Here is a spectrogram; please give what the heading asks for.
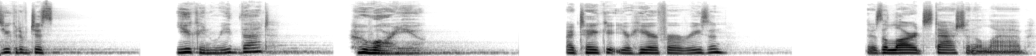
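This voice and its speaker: Casting: hardened female game soldier, lowish voice, unhurried, wry and gritty, dramatic sci-fi delivery. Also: vocal fry, big-room sound. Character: tough, sardonic female sci-fi outrider soldier. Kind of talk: video game voice lines, dramatic acting.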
